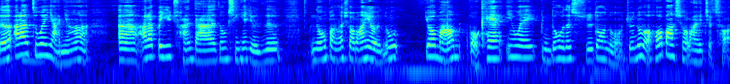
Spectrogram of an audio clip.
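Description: Speaking at a fairly quick pace, a woman uses a plain, everyday voice with medium pitch and ordinary pitch variation. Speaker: full-time mother. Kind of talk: casual chat.

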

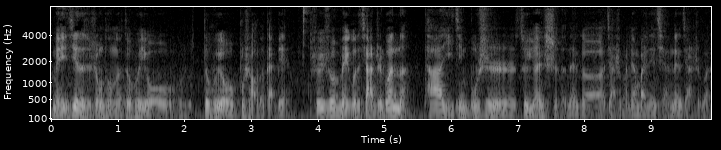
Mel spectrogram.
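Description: Over noticeable background noise, a man talks at a fairly quick pace. His very deep, low pitch swings very widely. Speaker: Chinese immigrant commentator. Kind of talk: casual chat.

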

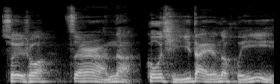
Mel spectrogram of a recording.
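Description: Somewhat breathy, a man talks at a very fast pace. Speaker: football TV editor and voice-over narrator. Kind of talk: casual interview.

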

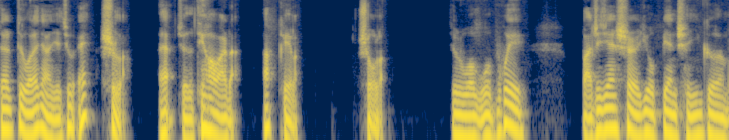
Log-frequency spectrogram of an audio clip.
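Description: A man speaks with a very deep, low pitch and a dark, mellow tone, ordinary pitch variation and very even loudness at a moderate pace, with long, frequent pauses. The sound is dry and close with no echo, on a very clean recording with a silent background. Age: 40s. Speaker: photographer and entrepreneur. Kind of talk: casual interview chat.

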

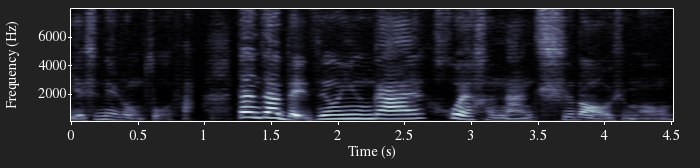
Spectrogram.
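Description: Very wide pitch swings at a moderate pace. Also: woman. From northwest China, Yinchuan. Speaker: magazine editor. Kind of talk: casual chat.

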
